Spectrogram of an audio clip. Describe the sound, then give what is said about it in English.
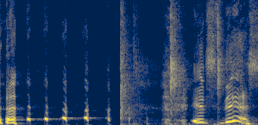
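A quick, even run of about six sharp hand claps made with the hands over the head, each with a slight ringing snap, followed by bursts of laughter and voices. “do the clap over your head.”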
